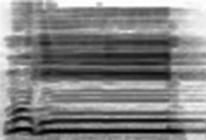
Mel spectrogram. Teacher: حروف مدہ یا مدہ یہاں پر آ گیا، تو اس کو ہم نے ایک حرکت کے برابر کھینچنا ہے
